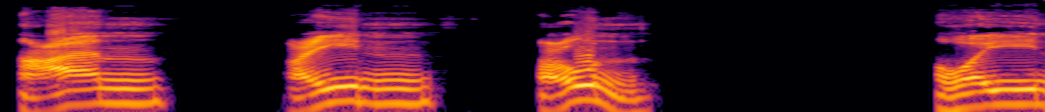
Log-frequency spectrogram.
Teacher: আইন হরফ হলকের মধ্যখান থেকে চাপ দিয়ে উচ্চারণ করতে হবে কারণ আইনের মাখরাজ হলকের মধ্যখান থেকে হবে আন আইন উন দুই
